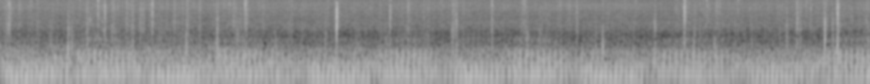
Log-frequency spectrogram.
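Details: Deep, rumbling cat purr with a soft in-and-out breathing pulse, accompanied by bright, scattered crackling and popping from a wood fire in a fireplace.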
